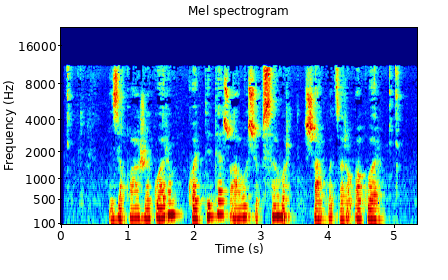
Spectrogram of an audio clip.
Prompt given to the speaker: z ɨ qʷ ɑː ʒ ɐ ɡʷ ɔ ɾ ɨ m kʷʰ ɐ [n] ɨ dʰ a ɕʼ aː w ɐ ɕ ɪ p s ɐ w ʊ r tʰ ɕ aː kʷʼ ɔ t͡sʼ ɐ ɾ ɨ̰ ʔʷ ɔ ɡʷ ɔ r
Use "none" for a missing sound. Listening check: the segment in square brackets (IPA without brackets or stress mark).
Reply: d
